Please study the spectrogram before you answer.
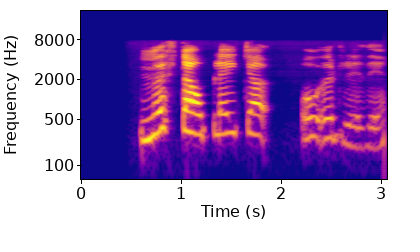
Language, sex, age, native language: Icelandic, female, 10, German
